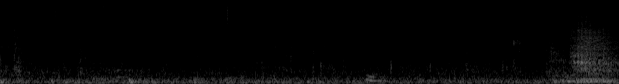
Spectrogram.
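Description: Faint hoofbeats of a horse cantering on soft indoor-arena sand footing, with a louder rush of noise shortly before the end.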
